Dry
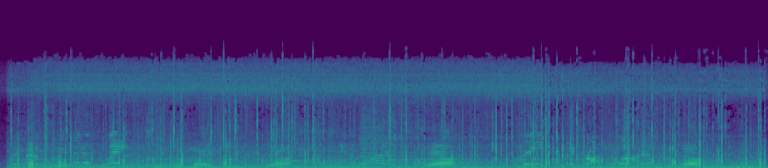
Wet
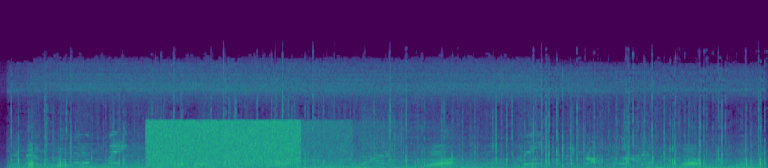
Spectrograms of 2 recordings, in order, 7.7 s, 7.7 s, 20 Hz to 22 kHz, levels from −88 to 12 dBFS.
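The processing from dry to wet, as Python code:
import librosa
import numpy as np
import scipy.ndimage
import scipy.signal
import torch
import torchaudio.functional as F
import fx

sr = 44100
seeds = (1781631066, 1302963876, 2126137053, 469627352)

p1 = fx.spec_paint(x, sr, seeds[0], shape='noise', start_s=1.46, length_s=1.56, low_hz=350.0, high_hz=6300.0, level_db=-21.0)
p2 = fx.low_shelf(p1, sr, hz=410.0, db=-6.0, at=(5.37, 6.46))
y = p2 + fx.echo_feedback(p2, sr, ms=517, feedback_pct=35, wet_db=-15.0, dry=0)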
